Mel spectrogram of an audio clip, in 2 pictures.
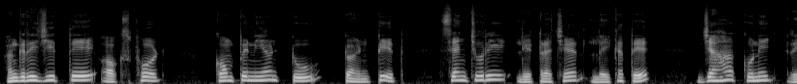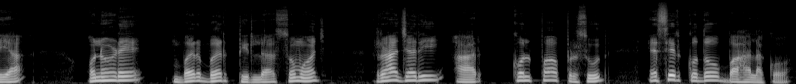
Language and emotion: Santali, neutral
